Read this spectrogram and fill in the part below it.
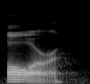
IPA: oɹ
